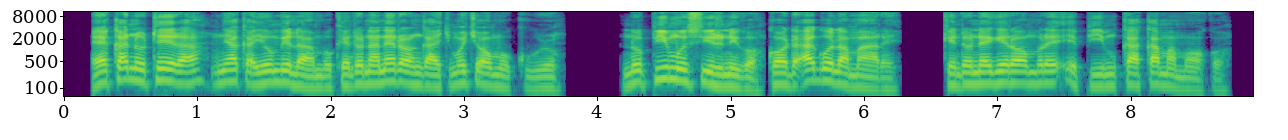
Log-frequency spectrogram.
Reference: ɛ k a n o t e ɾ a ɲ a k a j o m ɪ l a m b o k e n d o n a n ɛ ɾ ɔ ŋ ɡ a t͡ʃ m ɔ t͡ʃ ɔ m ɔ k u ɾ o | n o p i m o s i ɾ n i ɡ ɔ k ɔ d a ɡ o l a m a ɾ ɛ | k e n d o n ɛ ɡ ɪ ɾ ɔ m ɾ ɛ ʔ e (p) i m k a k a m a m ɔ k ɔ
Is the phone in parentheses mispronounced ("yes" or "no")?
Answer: no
